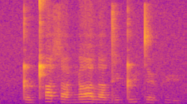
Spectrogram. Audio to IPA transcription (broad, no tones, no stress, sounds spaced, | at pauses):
ʈ ø ʈʰ a ɬ a ŋ a l a d i ʈ y t ø f y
